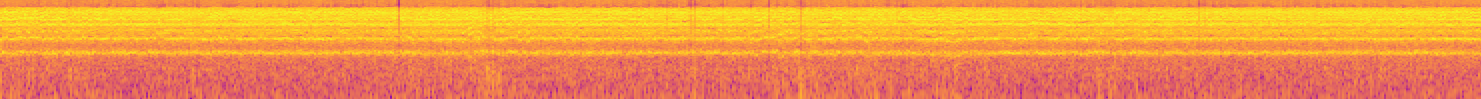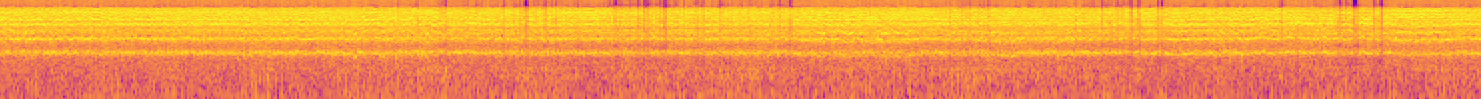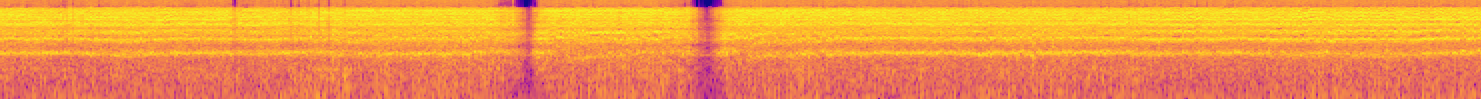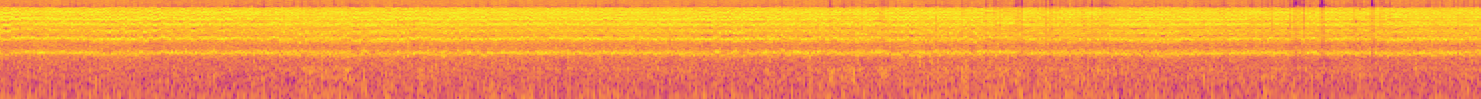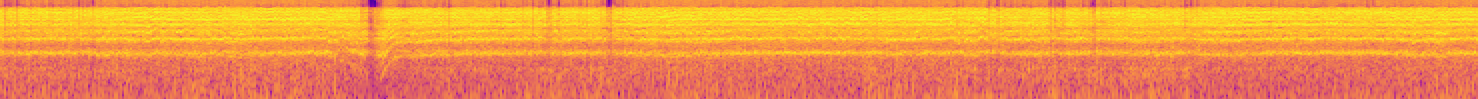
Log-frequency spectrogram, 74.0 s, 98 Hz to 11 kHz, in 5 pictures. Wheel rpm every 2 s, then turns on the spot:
230, 230, 220, 230, 230, 230, 230, 230, 230, 240, 240, 220, 220, 230, 230, 230, 220, 140, 140, 220, 220, 210, 230, 230, 230, 230, 230, 230, 230, 230, 220, 170, 230, 230, 230, 230, 220.
none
